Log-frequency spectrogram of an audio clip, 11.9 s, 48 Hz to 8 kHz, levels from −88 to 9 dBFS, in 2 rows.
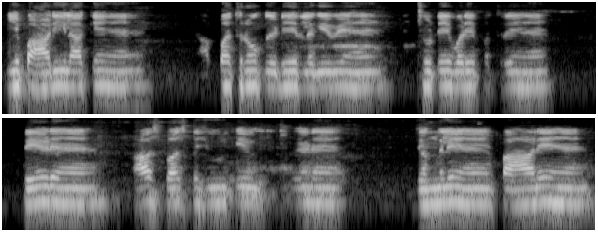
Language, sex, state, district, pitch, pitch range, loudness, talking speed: Hindi, male, Jharkhand, Sahebganj, 165 Hz, 165-175 Hz, -15 LUFS, 120 wpm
